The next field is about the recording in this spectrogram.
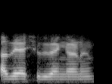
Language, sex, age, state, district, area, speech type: Malayalam, male, 18-30, Kerala, Thrissur, urban, conversation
